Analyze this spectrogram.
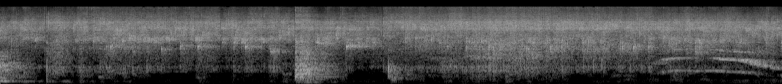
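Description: Whole spices (cinnamon, cloves, dried red chilli and bay leaf) sizzling steadily as they fry in a hot karahi while being stirred with a spatula, with two sharp knocks about three and four seconds in.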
